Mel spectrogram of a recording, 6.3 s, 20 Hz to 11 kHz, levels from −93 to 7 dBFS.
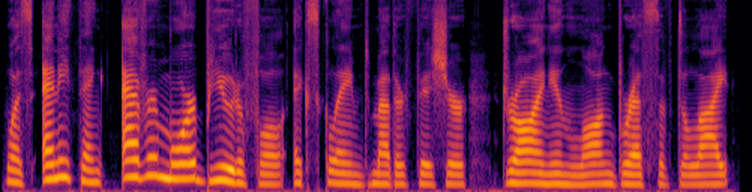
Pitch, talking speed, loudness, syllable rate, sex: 195 Hz, 135 wpm, -18 LUFS, 4.5 syllables/s, female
